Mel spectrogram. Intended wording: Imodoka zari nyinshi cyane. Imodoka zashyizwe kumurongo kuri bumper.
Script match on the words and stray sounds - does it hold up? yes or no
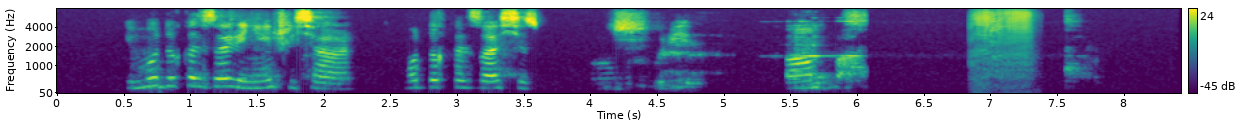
no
